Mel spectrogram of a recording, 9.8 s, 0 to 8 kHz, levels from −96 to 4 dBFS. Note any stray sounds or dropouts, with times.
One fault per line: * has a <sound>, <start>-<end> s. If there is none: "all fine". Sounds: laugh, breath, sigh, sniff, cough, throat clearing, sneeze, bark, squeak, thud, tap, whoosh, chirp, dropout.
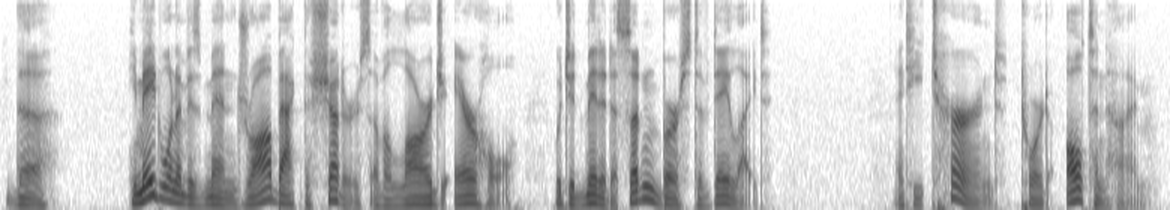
all fine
